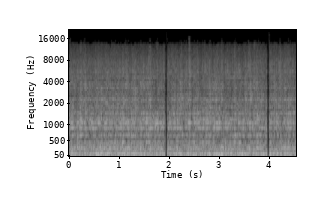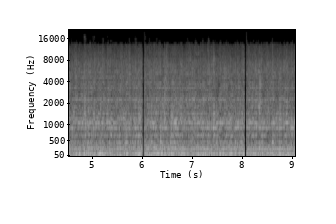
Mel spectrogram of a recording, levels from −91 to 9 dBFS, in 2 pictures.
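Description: At 1.91, 3.95, 6.00 and 8.04 s there's a gap at a join of encoded pieces: roughly 40 ms dropouts every 2 s, where separately encoded chunks kept their padding.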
